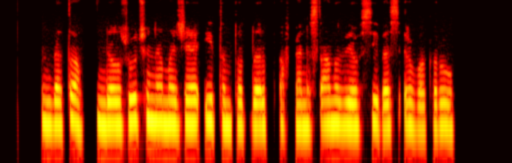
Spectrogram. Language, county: Lithuanian, Vilnius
